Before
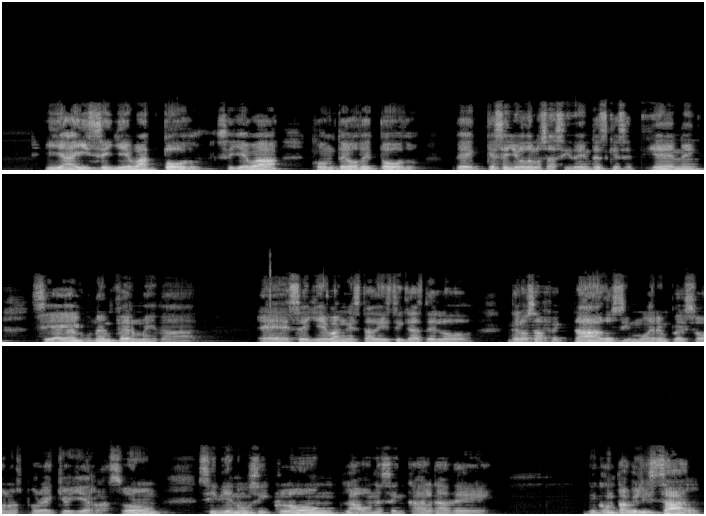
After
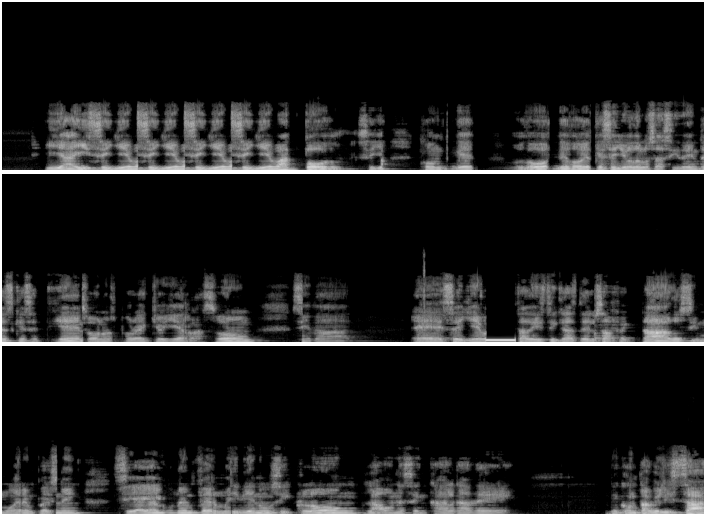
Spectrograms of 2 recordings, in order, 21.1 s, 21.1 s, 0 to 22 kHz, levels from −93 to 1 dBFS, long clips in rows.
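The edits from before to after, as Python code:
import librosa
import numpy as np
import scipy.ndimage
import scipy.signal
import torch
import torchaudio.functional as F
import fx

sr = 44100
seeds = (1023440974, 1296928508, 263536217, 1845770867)

y = fx.edit(x, sr, fx.repeat(start_s=0.88, length_s=0.47, count=4),
    fx.cut(start_s=2.38, length_s=0.33),
    fx.reverse_span(start_s=3.37, length_s=1.43),
    fx.swap(start_s=6.74, length_s=1.74, other_s=13.9, other_length_s=2.2),
    fx.bleep(start_s=10.31, length_s=0.3, hz=302.0, db=-14.0),
    fx.cut(start_s=11.4, length_s=0.86), tone=tone)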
